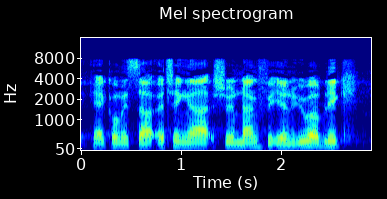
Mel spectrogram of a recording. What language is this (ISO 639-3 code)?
deu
